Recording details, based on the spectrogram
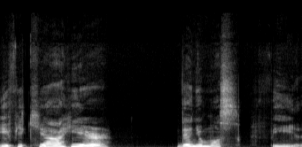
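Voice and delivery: Jamaican-style speaking voice. Quoting a jamaican proverb in jamaican style: jamaican accent. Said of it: "I'm going to say it in a Jamaican style".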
